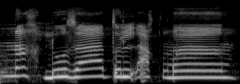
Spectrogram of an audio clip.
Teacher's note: ज़ातुल अकमाम में काफ मोटा नहीं होना चाहिए।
